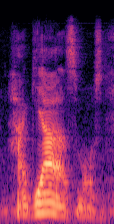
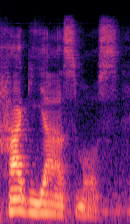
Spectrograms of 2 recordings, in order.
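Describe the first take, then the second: The two takes are said the same way.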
